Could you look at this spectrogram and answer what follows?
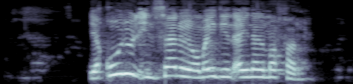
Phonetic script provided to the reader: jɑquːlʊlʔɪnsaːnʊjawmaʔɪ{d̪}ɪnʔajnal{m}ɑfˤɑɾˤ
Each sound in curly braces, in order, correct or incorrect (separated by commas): correct, correct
